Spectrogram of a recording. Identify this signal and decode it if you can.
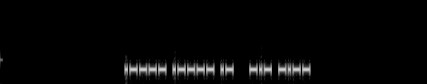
Morse code, heard as a keyed tone, about 47 wpm, 700 Hz. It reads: 11A KY
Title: Field Day Exchanges Encore - 50wpm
